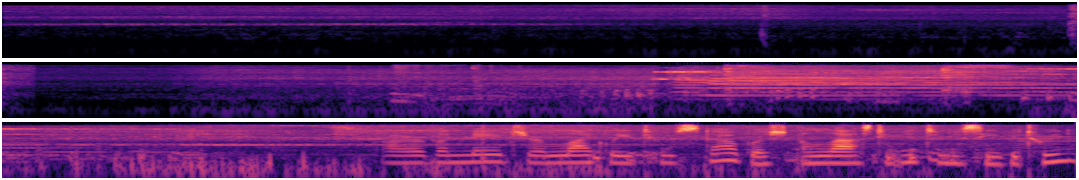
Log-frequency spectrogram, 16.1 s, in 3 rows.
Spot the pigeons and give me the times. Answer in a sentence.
The pigeons can be heard from 7.3 to 15.8 s.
